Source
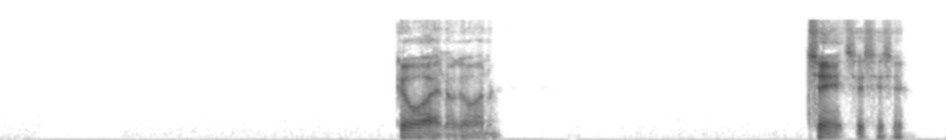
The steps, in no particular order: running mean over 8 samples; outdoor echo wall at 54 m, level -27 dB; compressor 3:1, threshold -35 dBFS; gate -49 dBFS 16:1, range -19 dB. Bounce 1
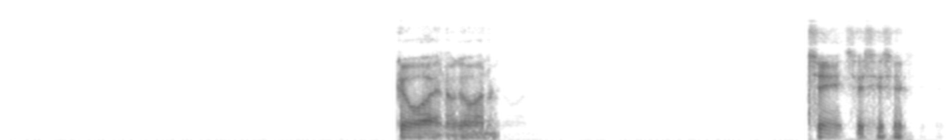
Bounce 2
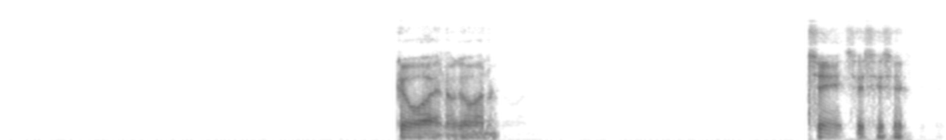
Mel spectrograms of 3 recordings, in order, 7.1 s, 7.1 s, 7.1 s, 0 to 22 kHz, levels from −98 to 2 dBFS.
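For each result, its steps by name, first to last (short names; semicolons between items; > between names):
outdoor echo > gate > compressor > running mean; compressor > outdoor echo > gate > running mean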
